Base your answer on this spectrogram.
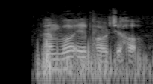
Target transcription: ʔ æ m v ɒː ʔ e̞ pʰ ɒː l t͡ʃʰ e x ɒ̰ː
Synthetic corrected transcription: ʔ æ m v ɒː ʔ e̞ pʰ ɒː ɾ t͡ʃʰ e h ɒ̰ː

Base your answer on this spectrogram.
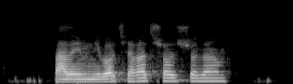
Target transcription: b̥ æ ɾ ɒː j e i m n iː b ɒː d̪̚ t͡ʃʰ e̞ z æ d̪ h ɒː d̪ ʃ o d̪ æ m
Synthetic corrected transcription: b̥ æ ɾ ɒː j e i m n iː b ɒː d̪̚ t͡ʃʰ e̞ ɣ æ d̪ ʃ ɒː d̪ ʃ o d̪ æ m

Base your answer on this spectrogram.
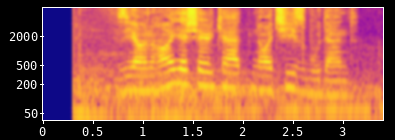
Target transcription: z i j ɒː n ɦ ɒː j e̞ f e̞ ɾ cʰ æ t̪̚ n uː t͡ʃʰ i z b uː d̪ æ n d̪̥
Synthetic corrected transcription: z i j ɒː n ɦ ɒː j e̞ ʃ e̞ ɾ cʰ æ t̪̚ n ɒː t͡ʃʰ iː z b uː d̪ æ n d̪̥

